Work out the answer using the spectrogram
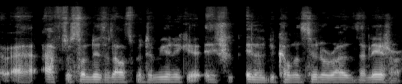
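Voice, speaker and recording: With an Irish accent, a man speaks very fast at a medium pitch in a monotone, flat intonation. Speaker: NFL fan podcaster. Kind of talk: casual talk to camera.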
